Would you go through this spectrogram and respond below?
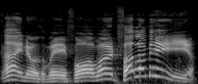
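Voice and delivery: rally the troops, hammed up; mock heroic call. Player leading viewers forward as a guide, mock heroic cry.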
